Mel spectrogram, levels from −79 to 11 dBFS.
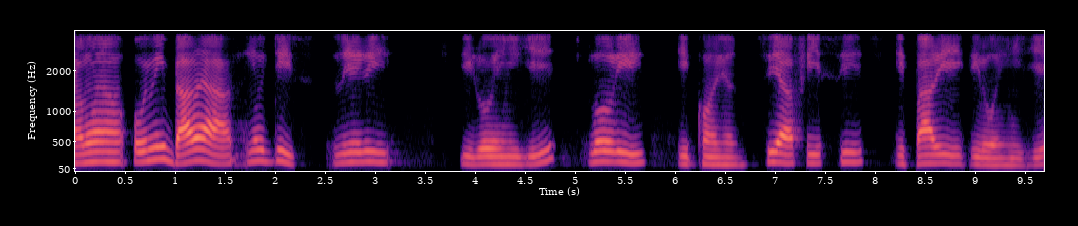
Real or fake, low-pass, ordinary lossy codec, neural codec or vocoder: fake; 3.6 kHz; none; codec, 16 kHz, 1 kbps, FunCodec, trained on LibriTTS, 50 frames a second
